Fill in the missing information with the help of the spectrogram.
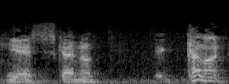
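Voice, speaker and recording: A surly armed guard, curt and sullen, with a bright, lively voice. The muffled old radio recording carries a faint hiss. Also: male voice, lowish voice, unhurried, exaggerated voice. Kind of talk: 1960s radio drama acting.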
